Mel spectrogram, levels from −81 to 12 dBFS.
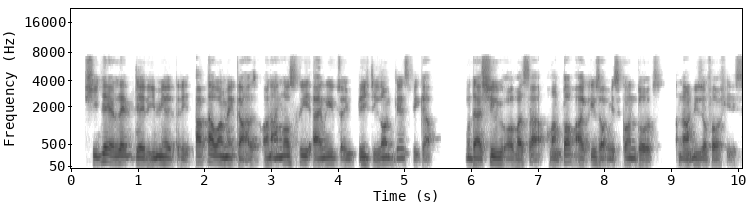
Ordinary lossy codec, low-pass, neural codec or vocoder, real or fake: MP3, 64 kbps; 7.2 kHz; codec, 16 kHz, 1 kbps, FreqCodec, larger model; fake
